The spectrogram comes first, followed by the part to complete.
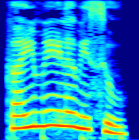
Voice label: "ಕೈಮೇಳವಿಸು", Kannada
